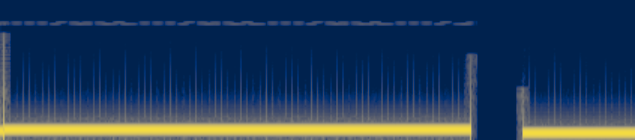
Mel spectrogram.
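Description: A steady electronic sine tone is held for about three seconds and cuts off with a click. After a brief silence, a second, lower steady tone starts with a click.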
